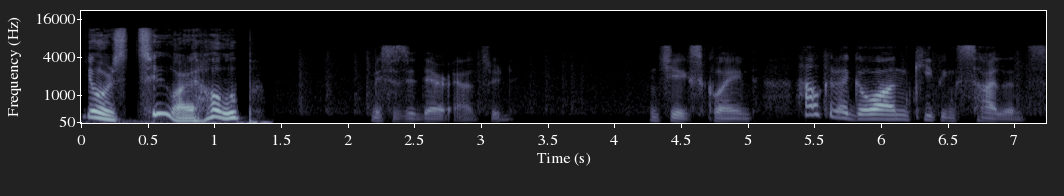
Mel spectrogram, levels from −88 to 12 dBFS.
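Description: At 1.45 s the input likely switched to a poorer device, with no gap at the switch. From there to the end the speech loses everything above 5.9 kHz, drops roughly 10 dB, and sounds duller and boxier over a new noise floor some 35 dB down.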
